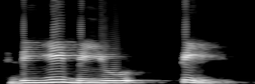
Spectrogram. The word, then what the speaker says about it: debut: D E B U T debut.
